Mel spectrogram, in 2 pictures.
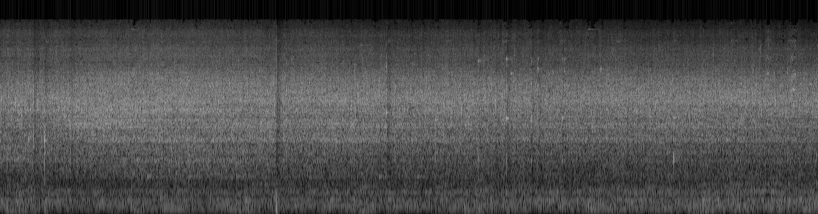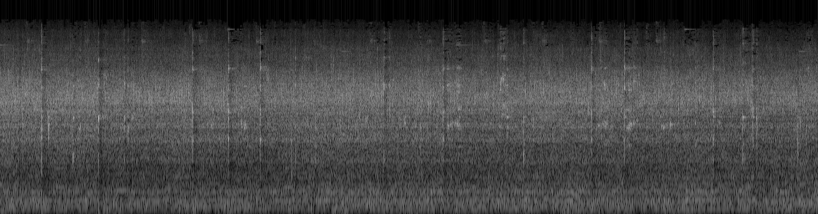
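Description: Chicken leg pieces sizzling in shallow oil on a tawa griddle as a yogurt and spice marinade is poured over them: a steady hiss with scattered small crackles, loudest in the first few seconds.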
